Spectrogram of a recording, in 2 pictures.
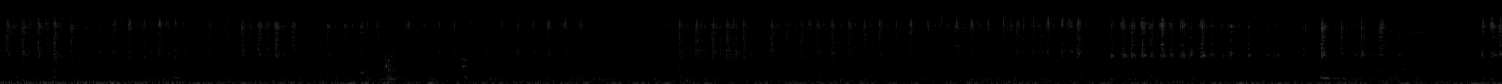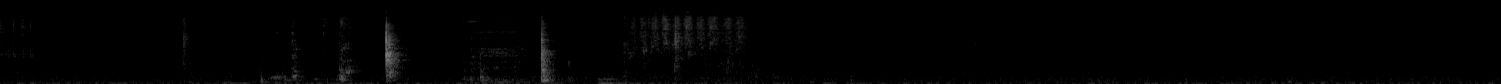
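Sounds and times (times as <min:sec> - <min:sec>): hands scratching over skin: 0:21.2 - 0:30.0.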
